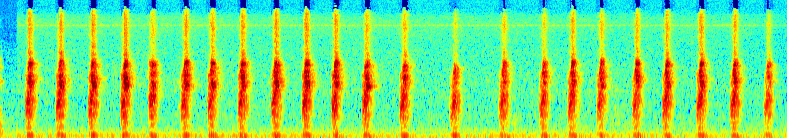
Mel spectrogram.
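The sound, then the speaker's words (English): Meerkat calls, from a small mongoose found in Africa: a long run of sharp, bark-like yips repeated steadily about twice a second, loud, with one brief pause midway. No voices. “and that is a meerkat. It's a small mongoose found in Africa, and it's the star of many of an animal documentary.”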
